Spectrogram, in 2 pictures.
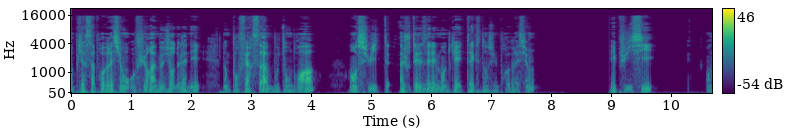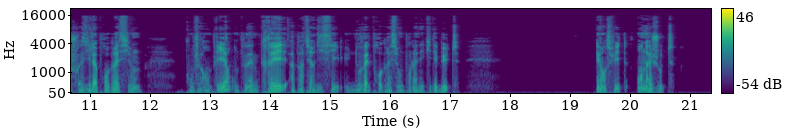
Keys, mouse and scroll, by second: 3.3 right click, 7.9 click, 9.5 click, 18.9 click.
